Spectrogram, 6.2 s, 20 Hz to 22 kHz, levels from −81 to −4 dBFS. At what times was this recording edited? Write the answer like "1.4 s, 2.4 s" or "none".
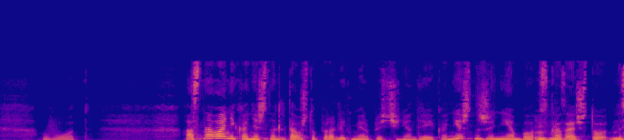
5.3 s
